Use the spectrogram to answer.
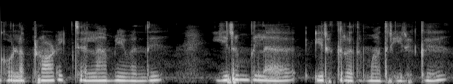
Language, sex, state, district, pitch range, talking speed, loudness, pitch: Tamil, female, Tamil Nadu, Kanyakumari, 175-190 Hz, 105 wpm, -17 LUFS, 180 Hz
